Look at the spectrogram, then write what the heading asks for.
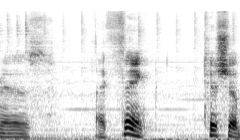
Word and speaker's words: Tjhisha: name is I think Tisha ball with a silent J you know tjh three consonant in a row pretty strange oh see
